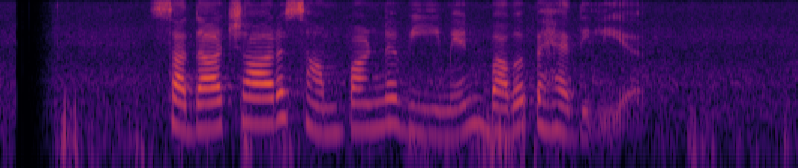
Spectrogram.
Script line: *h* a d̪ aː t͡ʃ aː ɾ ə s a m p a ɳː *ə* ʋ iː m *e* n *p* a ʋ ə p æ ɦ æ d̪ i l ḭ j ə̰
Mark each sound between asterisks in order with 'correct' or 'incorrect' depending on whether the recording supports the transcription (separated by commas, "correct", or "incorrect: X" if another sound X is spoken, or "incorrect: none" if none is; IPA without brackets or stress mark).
incorrect: s, correct, correct, incorrect: b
